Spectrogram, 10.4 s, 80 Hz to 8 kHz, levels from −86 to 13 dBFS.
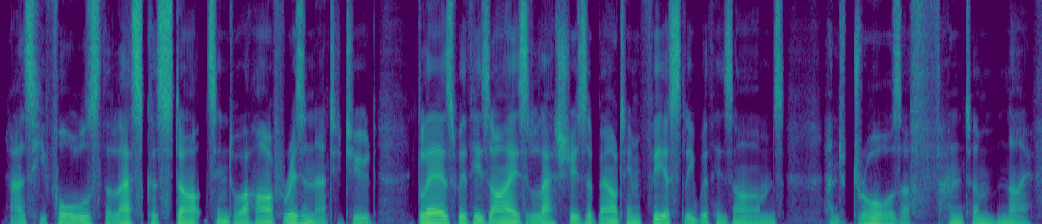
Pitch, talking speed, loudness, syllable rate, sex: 100 Hz, 155 wpm, -21 LUFS, 4.3 syllables/s, male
